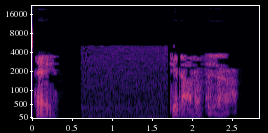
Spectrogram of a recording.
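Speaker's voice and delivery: creepy spooky scary voice. Talking about yard cameras, addressing a deer in a creepy deer-scaring voice. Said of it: "my best uh, creepy deer scaring voice".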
